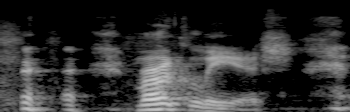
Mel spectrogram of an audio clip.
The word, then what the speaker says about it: Merkley-ish: 4 syllables, yeah. Merkley-ish.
